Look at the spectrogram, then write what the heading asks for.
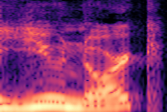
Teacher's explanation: The “Yew Nork” slip shows consonant sounds switching places – a sound exchange. Notice that each of the consonants is first in its own syllable.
